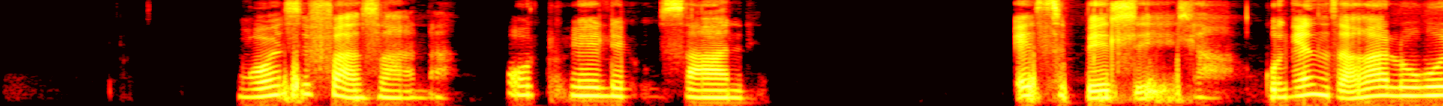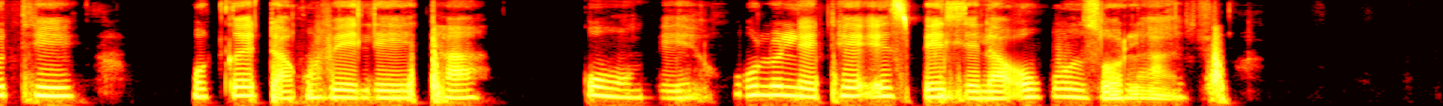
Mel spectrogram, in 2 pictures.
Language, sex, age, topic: North Ndebele, female, 36-49, health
